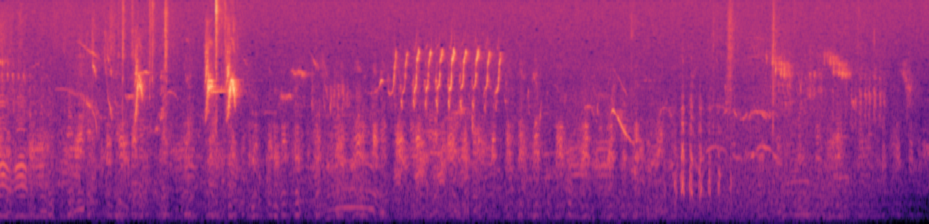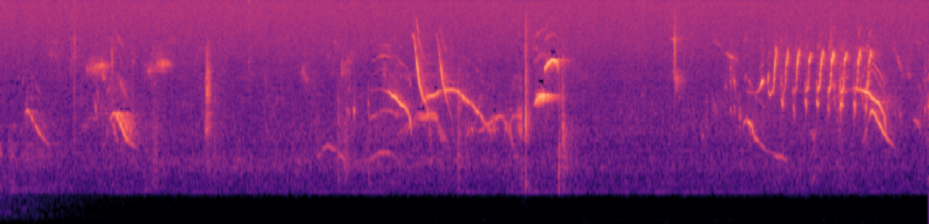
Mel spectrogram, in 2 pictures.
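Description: Wild birds calling: assorted chirps, sweeping whistled notes and two rapid high trills, over a low background ambience that drops out about halfway.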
